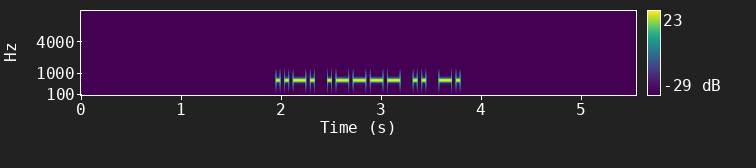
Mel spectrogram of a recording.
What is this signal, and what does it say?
Morse code, heard as a keyed tone, about 27 wpm, 700 Hz. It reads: F1IN
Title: DXCC-100 Call Signs - 4 Characters - 28wpm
